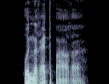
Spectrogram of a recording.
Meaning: inflection of unrettbar: 1. strong/mixed nominative/accusative feminine singular 2. strong nominative/accusative plural 3. weak nominative all-gender singular
- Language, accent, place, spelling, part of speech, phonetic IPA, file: German, Germany, Berlin, unrettbare, adjective, [ˈʊnʁɛtbaːʁə], De-unrettbare.ogg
